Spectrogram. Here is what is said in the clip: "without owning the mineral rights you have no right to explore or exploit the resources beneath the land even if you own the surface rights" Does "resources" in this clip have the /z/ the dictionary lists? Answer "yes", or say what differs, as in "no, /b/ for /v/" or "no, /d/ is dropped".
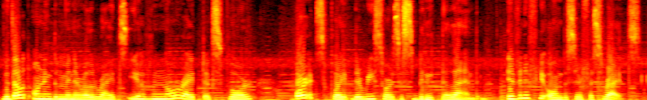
no, /s/ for /z/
